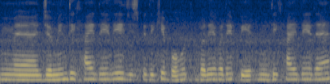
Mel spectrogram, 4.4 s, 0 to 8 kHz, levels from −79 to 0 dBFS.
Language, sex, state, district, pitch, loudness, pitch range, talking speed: Hindi, female, Jharkhand, Jamtara, 185 Hz, -27 LUFS, 175-190 Hz, 260 wpm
